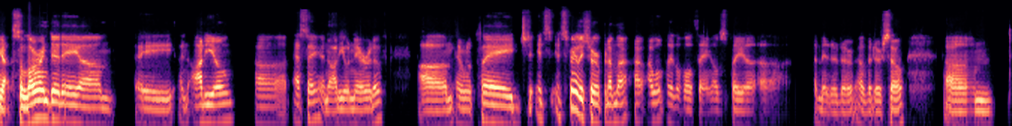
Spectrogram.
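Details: Adult man speaking, online meeting; Ordinary conversational speech.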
